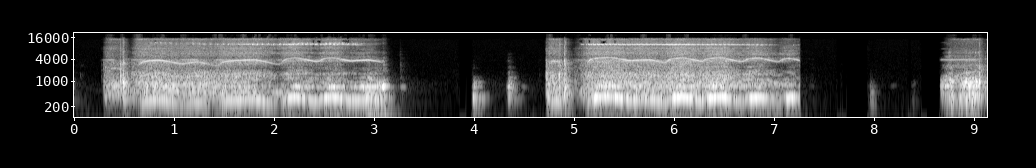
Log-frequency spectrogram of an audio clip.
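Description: An electric drill whirs in two long bursts of a few seconds each while removing the cowl panel of a 1979 Plymouth Volare wagon, close and loud, with short pauses and brief clicks between.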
